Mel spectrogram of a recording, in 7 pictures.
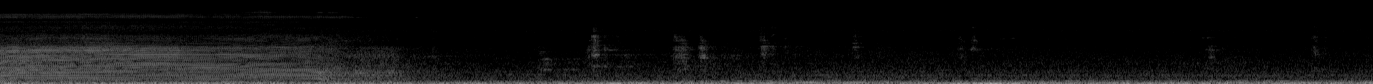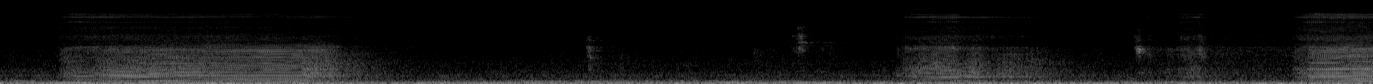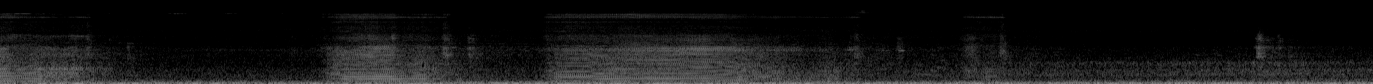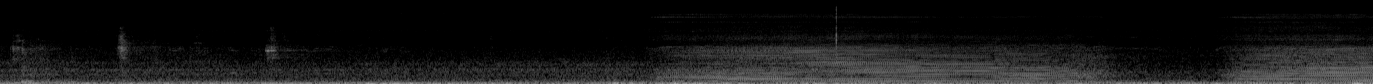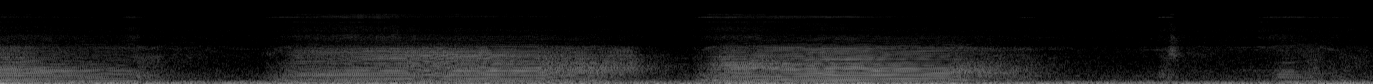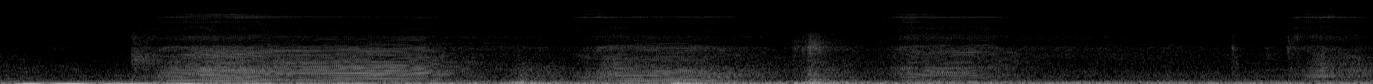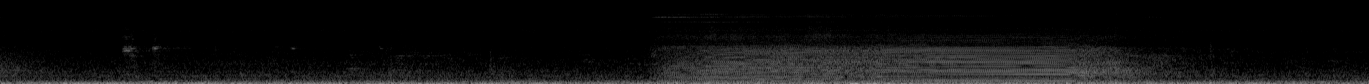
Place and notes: Ascolto il tuo cuore, città. I listen to your heart, city. Several chapters **SCROLL DOWN FOR ALL RECORDINGS** - Morning Autumn terrace in A-flat in the time of COVID19 Soundscape
"Morning Autumn terrace in A-flat in the time of COVID19" Soundscape
Chapter CXLI of Ascolto il tuo cuore, città. I listen to your heart, city
Thursday November 12th, 2020. Fixed position on an internal terrace at San Salvario district Turin, sixth day of new restrictive disposition due to the epidemic of COVID19.
Start at 10:30 a.m. end at 10:52 a.m. duration of recording 22'06''
Piemonte, Italia, 12 November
